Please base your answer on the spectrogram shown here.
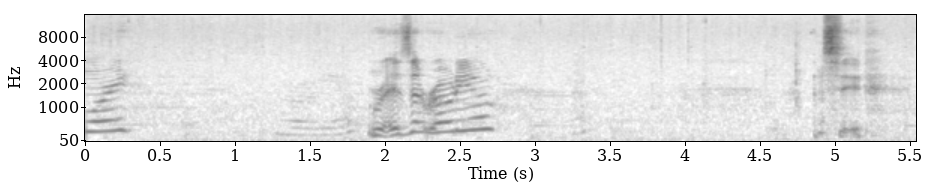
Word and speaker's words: Rodeo: How do you pronounce his name, Lori? Rodeo. Is it Rodeo? Let's see. Like Rodeo.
